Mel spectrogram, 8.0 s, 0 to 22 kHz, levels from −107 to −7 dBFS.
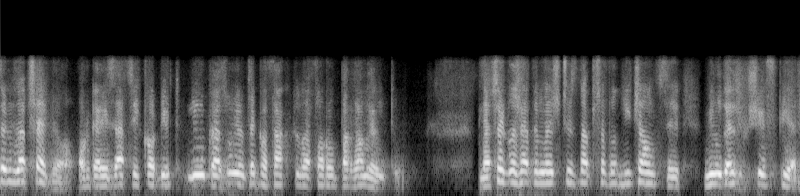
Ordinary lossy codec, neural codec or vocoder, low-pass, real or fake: Opus, 32 kbps; codec, 16 kHz, 1 kbps, FreqCodec, smaller model; 7.2 kHz; fake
